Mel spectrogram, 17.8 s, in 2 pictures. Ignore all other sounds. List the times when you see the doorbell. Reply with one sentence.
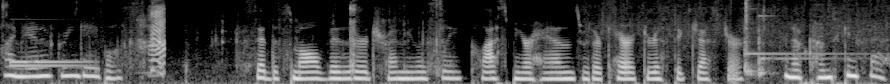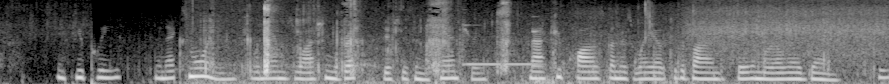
The doorbell can be heard from 0.1 to 1.6 s, from 7.4 to 8.5 s and from 13.5 to 14.3 s.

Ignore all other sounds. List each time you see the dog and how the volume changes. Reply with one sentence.
The dog can't be heard in this clip.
